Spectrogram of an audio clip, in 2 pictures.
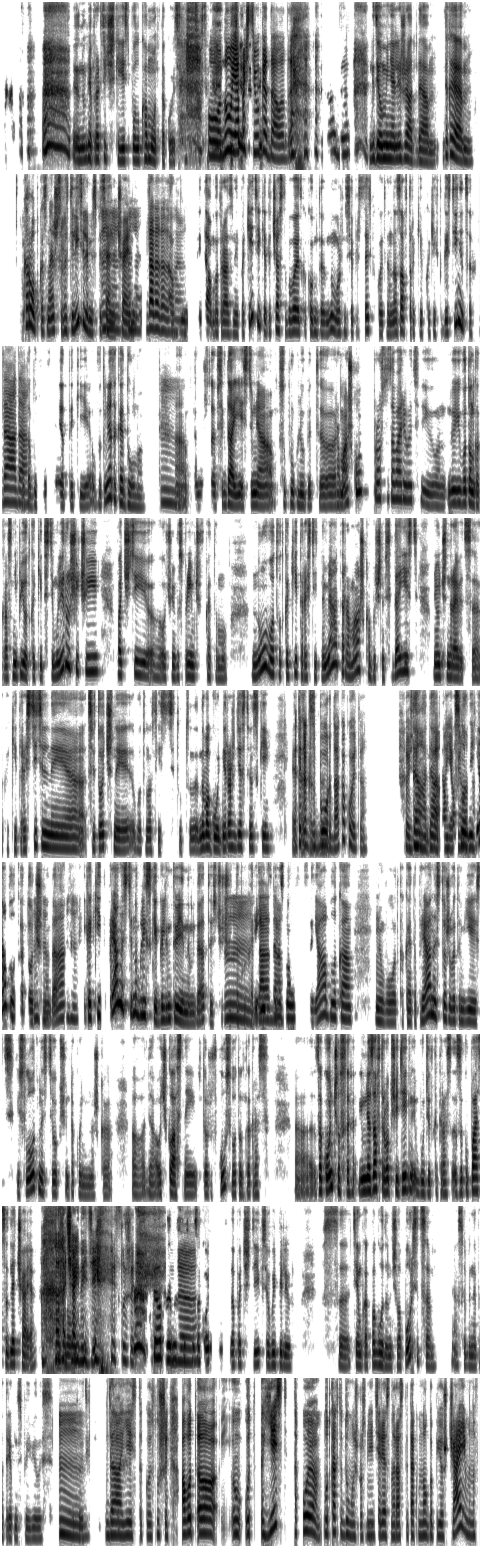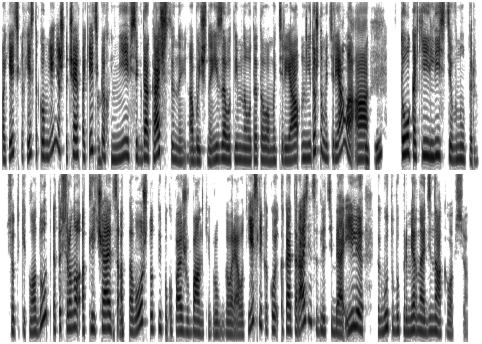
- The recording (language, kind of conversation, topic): Russian, podcast, Что вам больше всего нравится в вечерней чашке чая?
- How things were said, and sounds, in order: laugh; laughing while speaking: "знаешь, где вот там встречают"; unintelligible speech; laugh; tapping; unintelligible speech; laugh; laughing while speaking: "Чайный день"; chuckle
